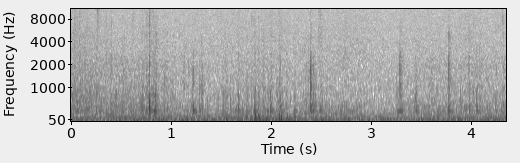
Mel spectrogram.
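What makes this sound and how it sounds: Long painted nails and fingertips tap, scratch and squeeze a small translucent pink PVC cosmetic pouch with a purple zipper, hollow with some contents inside, working along the zipper and sides. Quiet, soft plasticky taps and short bright scratchy clicks come and go over a low, steady rumble.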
